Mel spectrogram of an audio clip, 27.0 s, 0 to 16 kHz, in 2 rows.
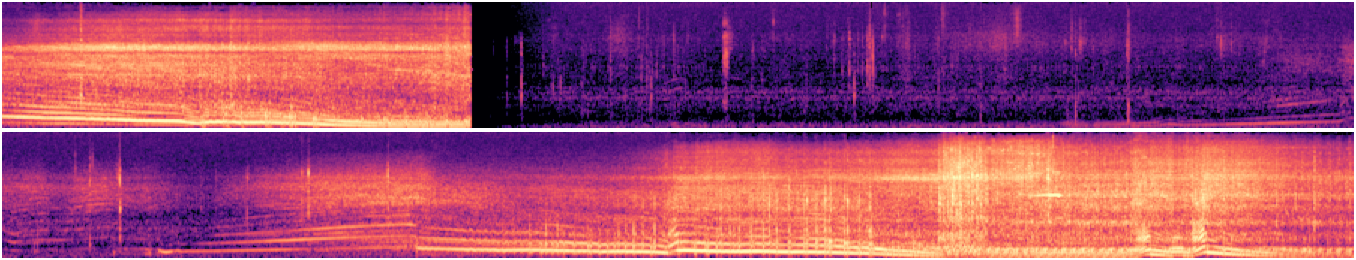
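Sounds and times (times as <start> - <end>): motorcycle engine accelerating: 0.0 - 4.8, 10.6 - 27.0.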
